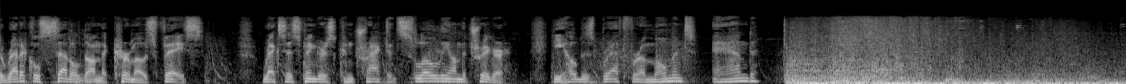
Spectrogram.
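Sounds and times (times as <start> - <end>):
speech: 0.0 - 8.0
deep rolling explosion rumble: 7.8 - 11.2.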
